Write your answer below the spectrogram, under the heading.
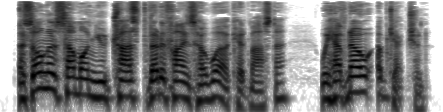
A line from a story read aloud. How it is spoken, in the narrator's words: Rondell said quickly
